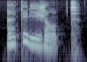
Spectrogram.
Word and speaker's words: intelligente: Okay, intelligente. Same thing here. When you put this well, actually you will pronounce the final T, okay, but you don't pronounce this here.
